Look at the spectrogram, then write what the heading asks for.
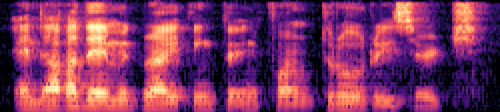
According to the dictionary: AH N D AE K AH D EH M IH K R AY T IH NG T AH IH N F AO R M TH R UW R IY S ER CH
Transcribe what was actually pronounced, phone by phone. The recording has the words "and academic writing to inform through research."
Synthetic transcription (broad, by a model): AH N D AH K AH D EH M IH K R AY T IH NG T AH IH N F AO R M T R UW R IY S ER CH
